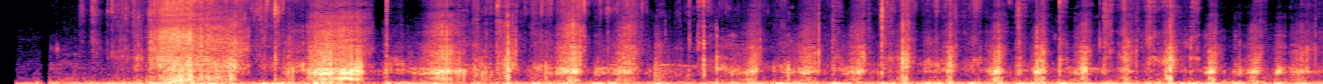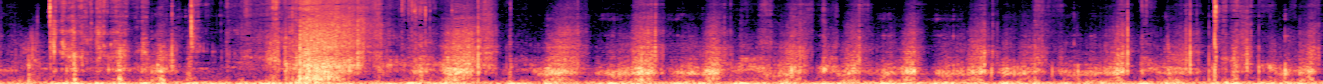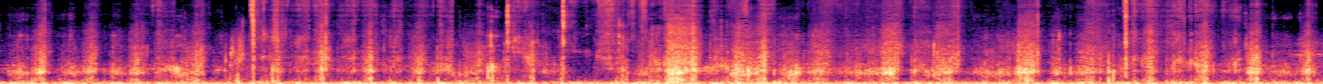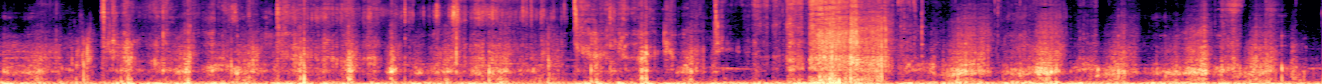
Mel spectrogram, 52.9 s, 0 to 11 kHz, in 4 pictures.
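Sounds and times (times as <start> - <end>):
crunching and chewing ice: 0.5 - 52.9.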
